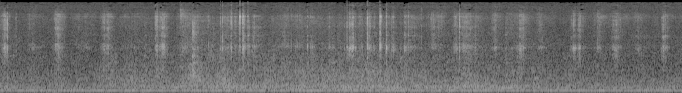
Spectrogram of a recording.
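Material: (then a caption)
Antler. Fingernails scratch and rub along a pale, solid, forked deer antler dog chew held in the hands. Quiet, bright, dry scraping comes in short, separate bursts with no ring, over a faint steady low hum.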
